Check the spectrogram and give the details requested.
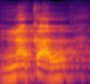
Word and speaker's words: knuckle: Whenever you are going to pronounce these words, kindly K are hidden or understood or silent.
